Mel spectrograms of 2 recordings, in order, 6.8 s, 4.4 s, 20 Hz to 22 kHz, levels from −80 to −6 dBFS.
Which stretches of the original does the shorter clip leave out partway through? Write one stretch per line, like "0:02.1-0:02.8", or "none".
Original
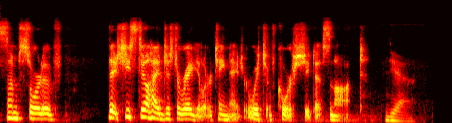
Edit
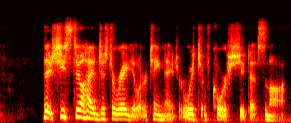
none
